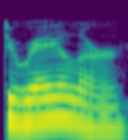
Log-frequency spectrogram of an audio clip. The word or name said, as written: derailleur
